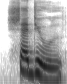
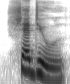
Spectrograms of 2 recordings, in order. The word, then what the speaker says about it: schedule: Schedule. Schedule. Please note that schedule is the British English pronunciation of the word. It's pronounced differently in American English.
